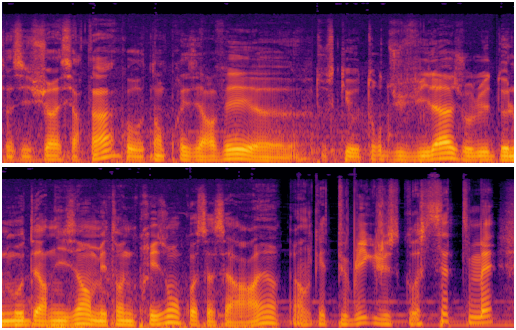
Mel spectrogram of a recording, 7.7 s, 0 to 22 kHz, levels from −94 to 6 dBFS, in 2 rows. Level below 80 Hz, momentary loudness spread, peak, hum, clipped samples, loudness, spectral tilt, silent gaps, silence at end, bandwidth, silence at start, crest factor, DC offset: -32 dBFS; 9 LU; 0 dBFS; none; under 0.1%; -15 LUFS; -6 dB/octave; none; 0 s; 15.5 kHz; 0 s; 14 dB; under 0.1%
